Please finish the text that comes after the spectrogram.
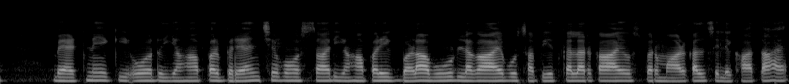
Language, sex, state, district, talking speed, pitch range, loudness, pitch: Hindi, female, Goa, North and South Goa, 200 wpm, 165-175 Hz, -32 LUFS, 170 Hz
